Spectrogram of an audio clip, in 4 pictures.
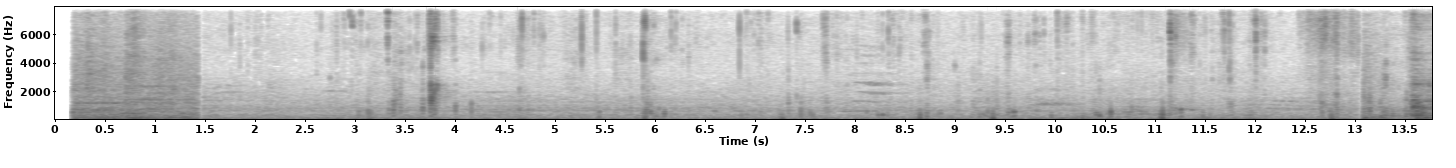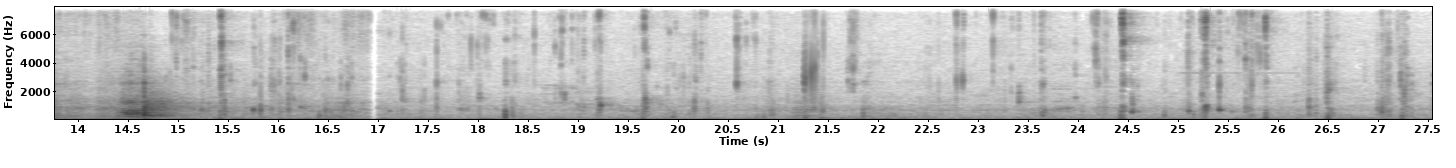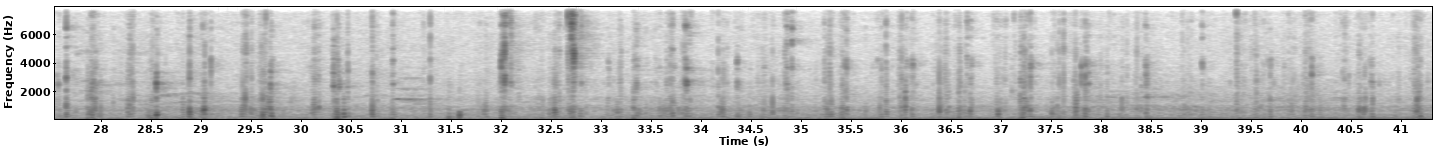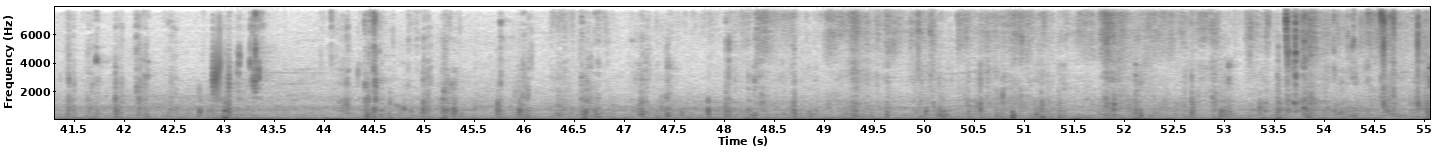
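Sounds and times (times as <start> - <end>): low steady hum: 0.2 - 55.0
biting and chewing jelly cake: 1.5 - 55.0
plastic wrap rustling: 2.7 - 17.0, 46.0 - 55.0.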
